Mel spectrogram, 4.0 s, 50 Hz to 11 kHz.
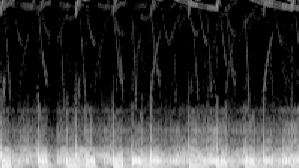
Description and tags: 120 Chopped proposal
A chopped pad sound with some further treats
120-bpm, bassy, chopped, drum, loop, lpf, processed, rhythm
